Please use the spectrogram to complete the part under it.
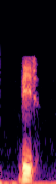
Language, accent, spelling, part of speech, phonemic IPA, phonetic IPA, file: Armenian, Eastern Armenian, բիր, noun, /biɾ/, [biɾ], Hy-բիր.ogg
- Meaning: 1. rod, staff, stave 2. stake, picket, pale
